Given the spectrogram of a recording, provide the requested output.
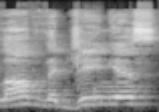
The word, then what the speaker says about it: Love the Genius: Ladies Brunch, the female posse cut featuring Love the Genius, that's how you pronounce that, who I last heard on Conway's Sister Abigail.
